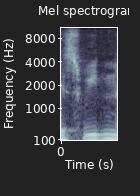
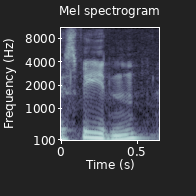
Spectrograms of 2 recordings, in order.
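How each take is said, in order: First: Said in the usual way. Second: Sweden in mock Swedish, "Sveeden"; terrible Swedish accent. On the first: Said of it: "can't say Sweden anymore". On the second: Shown as a demonstration. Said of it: "that's a terrible accent".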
